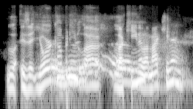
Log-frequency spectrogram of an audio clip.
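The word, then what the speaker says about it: La Máquina: La Maquina? La Maquina. La Maquina.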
